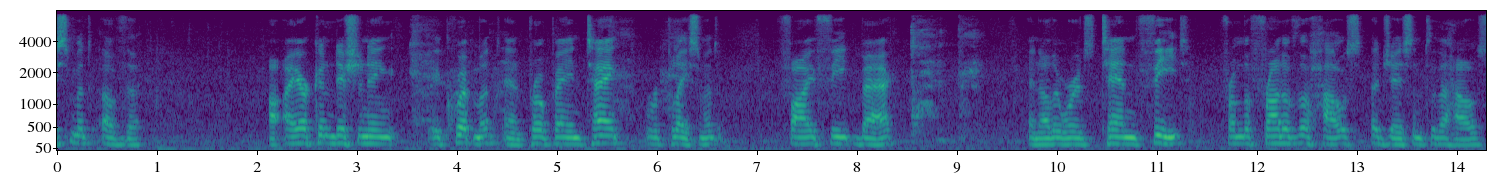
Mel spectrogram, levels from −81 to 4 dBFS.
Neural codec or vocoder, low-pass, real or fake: none; 7.2 kHz; real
